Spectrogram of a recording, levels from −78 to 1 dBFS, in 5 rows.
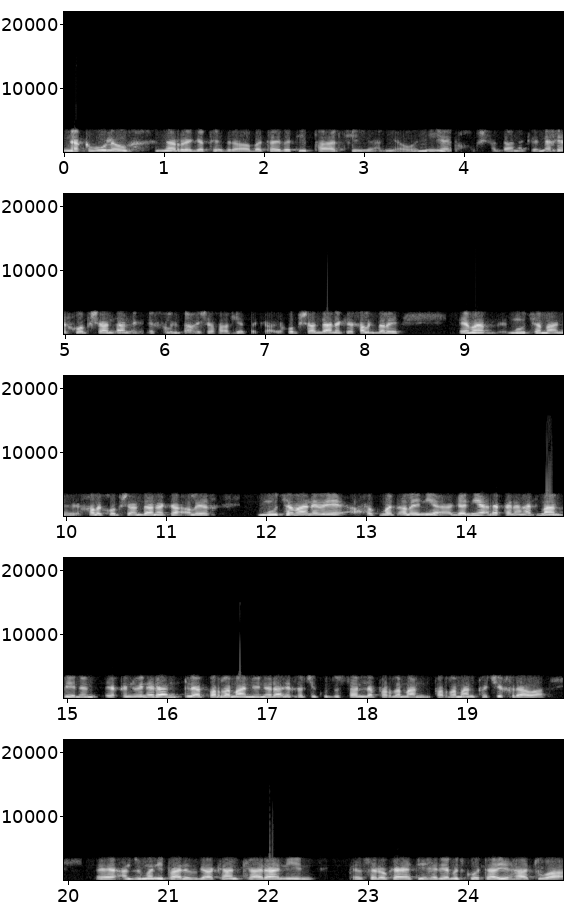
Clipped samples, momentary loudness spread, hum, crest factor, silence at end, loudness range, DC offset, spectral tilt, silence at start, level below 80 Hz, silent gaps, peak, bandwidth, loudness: under 0.1%; 13 LU; none; 18 dB; 0 s; 7 LU; under 0.1%; -7 dB/octave; 0 s; -78 dBFS; none; 0 dBFS; 5.6 kHz; -19 LUFS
